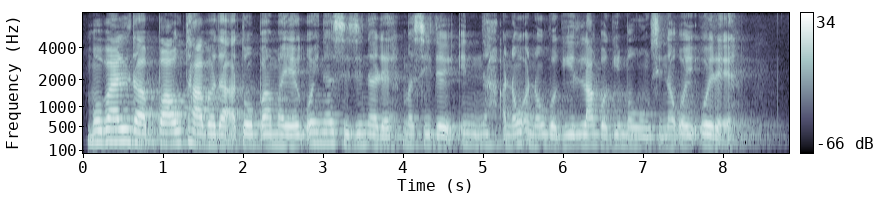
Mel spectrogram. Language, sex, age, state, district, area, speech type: Manipuri, female, 30-45, Manipur, Kakching, rural, spontaneous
